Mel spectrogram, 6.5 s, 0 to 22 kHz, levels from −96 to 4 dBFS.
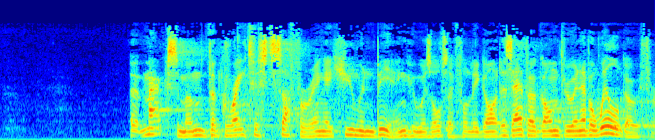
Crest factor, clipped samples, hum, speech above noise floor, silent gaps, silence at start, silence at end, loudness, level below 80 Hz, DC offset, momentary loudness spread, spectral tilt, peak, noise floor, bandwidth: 20 dB; under 0.1%; none; 43 dB; none; 1.3 s; 0 s; -21 LUFS; -58 dBFS; 0.2%; 8 LU; -3.5 dB/octave; -4 dBFS; -65 dBFS; 11.5 kHz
